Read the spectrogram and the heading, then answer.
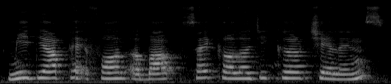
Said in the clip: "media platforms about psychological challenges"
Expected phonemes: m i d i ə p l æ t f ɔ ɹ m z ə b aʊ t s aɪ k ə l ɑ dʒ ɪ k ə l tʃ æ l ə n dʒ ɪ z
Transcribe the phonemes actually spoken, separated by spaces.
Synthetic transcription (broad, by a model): m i d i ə p l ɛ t f ɔ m ə b aʊ t s aɪ k ə l ɑ dʒ ɪ k ə l tʃ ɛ l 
